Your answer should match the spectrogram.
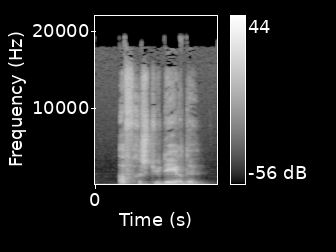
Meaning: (verb) inflection of afgestudeerd: 1. masculine/feminine singular attributive 2. definite neuter singular attributive 3. plural attributive; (noun) 1. graduate 2. alumnus
- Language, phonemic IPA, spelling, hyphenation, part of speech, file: Dutch, /ˈɑf.xə.styˌdeːr.də/, afgestudeerde, af‧ge‧stu‧deer‧de, verb / noun, Nl-afgestudeerde.ogg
